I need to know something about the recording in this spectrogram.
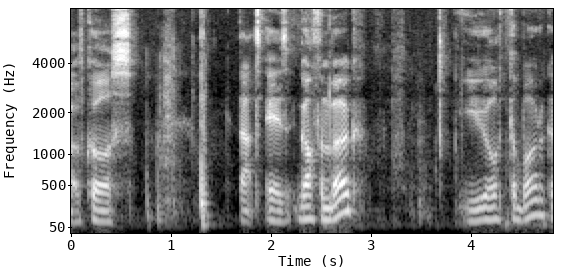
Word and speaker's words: Göteborg: Göteborg, I think they pronounce it.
